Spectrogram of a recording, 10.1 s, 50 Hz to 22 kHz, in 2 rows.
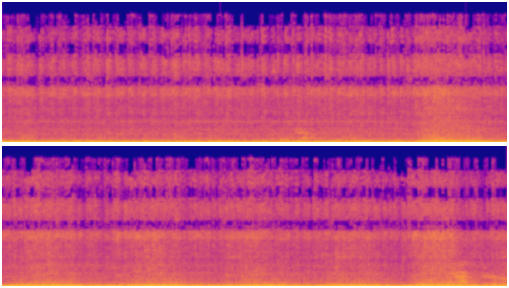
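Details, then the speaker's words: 1991 Camaro Z28, naturally aspirated 305 TPI V8 with FiTech fuel injection and 700R4 lacking reverse: heavy, uneven low rumble that won't rev past 2,000 rpm, running super rich; rough running, cause not yet found. "And the car just sounds like shit. It won't go past 2,000 RPMs. It's just running super rich."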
